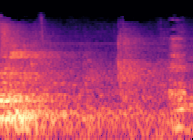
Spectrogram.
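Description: A tennis ball bouncing on the indoor court: two dull thumps about a second apart over the murmur of the hall.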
